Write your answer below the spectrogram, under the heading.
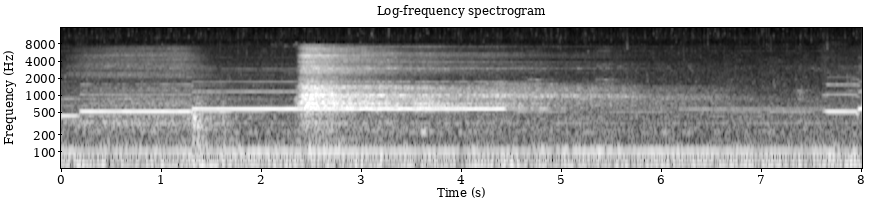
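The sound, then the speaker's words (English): A deep breath in a guided breathing exercise, drawn in through the nose and let out through the mouth: one sudden breathy rush that tapers off slowly over a couple of seconds, above a faint steady tone. “We're now going to take three deep breaths in through the nose and out through the mouth. First breath.”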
